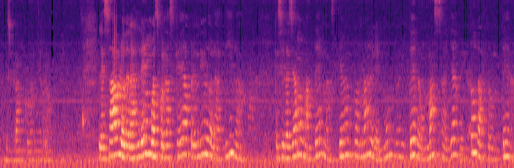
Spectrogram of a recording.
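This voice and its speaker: Both room echo and background noise are noticeable as a woman speaks at a moderate pace. Her pitch is fairly high, with ordinary variation. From Spain, Moroccan family. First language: Moroccan Arabic (speaking Spanish). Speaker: slam poet. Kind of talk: spoken word poetry performance.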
